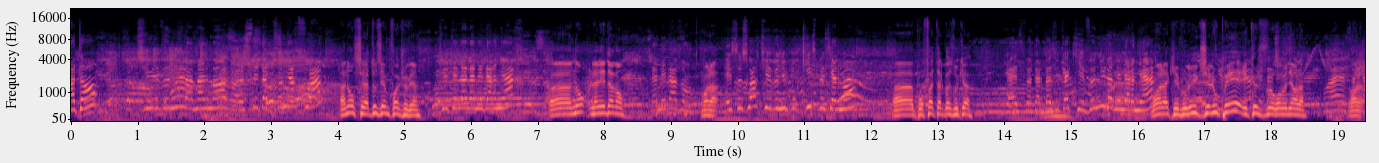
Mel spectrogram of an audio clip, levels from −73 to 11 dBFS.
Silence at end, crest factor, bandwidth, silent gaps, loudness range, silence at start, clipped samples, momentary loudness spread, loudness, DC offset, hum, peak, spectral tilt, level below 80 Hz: 0 s; 14 dB; 16.5 kHz; none; 3 LU; 0 s; under 0.1%; 7 LU; -16 LUFS; under 0.1%; none; -2 dBFS; -5 dB/octave; -44 dBFS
